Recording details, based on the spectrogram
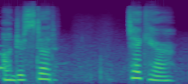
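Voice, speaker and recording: A woman's voice: fairly high pitch, unhurried, a little hiss or hum, lightly acted. An actress playing a proud, self-assured female fashion designer in a video game, with a cool, composed, dryly defiant manner.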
